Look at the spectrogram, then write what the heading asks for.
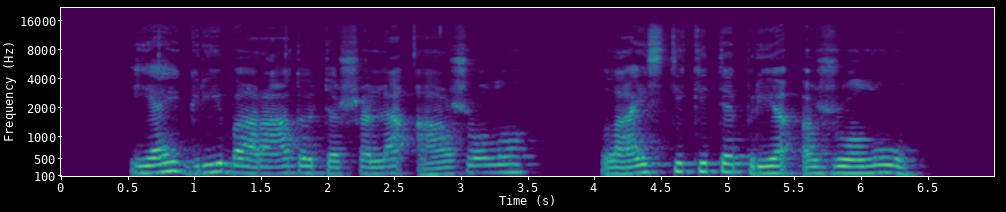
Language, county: Lithuanian, Kaunas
